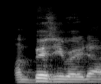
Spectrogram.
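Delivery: brusque, curt, short dismissive tone. Retelling how Mewtwo was short with her: imitating Mewtwo being curt. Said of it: "short with her".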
